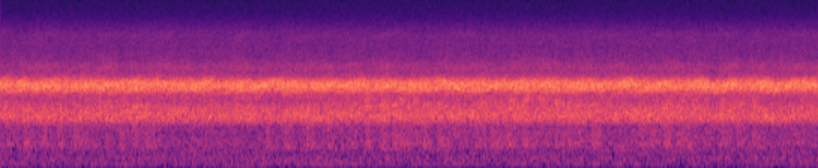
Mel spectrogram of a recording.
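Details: A dense chorus of frogs at night, heard as a constant high, buzzing wall of sound that keeps an even loudness from start to finish. Nothing else stands out.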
